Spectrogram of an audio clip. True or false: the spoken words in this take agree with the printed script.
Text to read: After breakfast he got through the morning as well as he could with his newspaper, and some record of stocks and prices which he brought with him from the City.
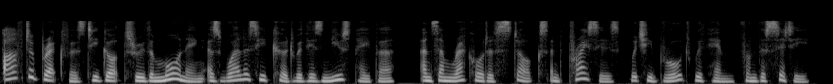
true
